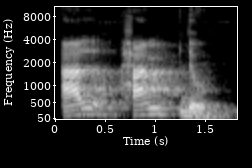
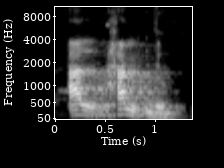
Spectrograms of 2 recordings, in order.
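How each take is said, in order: First: The word is said slowly and drawn out. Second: The word is said somewhat quickly. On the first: "alhamdu itu kalau slow, slow motion ya" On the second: "Kalau agak cepat"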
